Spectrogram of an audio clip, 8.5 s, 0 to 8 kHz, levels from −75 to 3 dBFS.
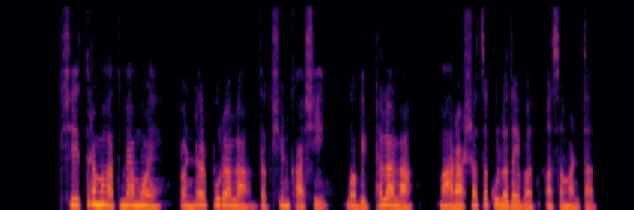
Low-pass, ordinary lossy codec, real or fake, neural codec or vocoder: none; none; fake; codec, 16 kHz, 8 kbps, FreqCodec, smaller model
